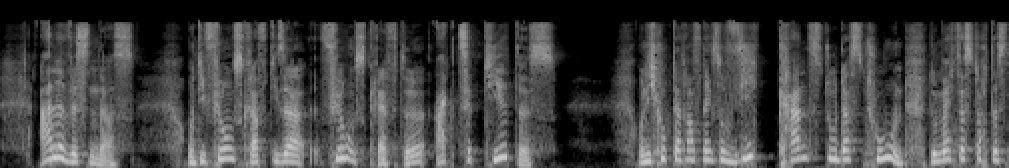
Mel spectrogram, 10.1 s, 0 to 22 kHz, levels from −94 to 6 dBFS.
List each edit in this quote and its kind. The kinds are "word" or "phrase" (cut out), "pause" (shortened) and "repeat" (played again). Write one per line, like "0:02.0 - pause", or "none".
none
